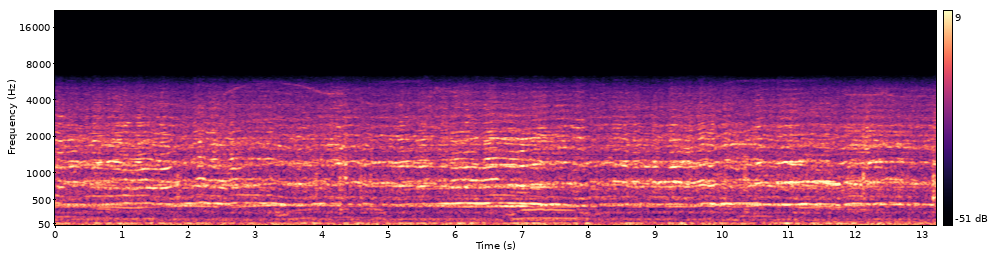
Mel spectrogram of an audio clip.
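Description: Small quadcopter drone hovering, its four motors and propellers giving a loud, steady whine of several tones that drift slightly in pitch.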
